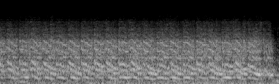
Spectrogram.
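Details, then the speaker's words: Ford 7.3 IDI diesel: steady, sluggish cranking chatter that never catches. Unclear whether the worn starter or the battery is giving up. Slow cranking. "that starter has just seen such a her life let's just see here let's just a little more cranking is that the starter giv up or is that the battery"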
